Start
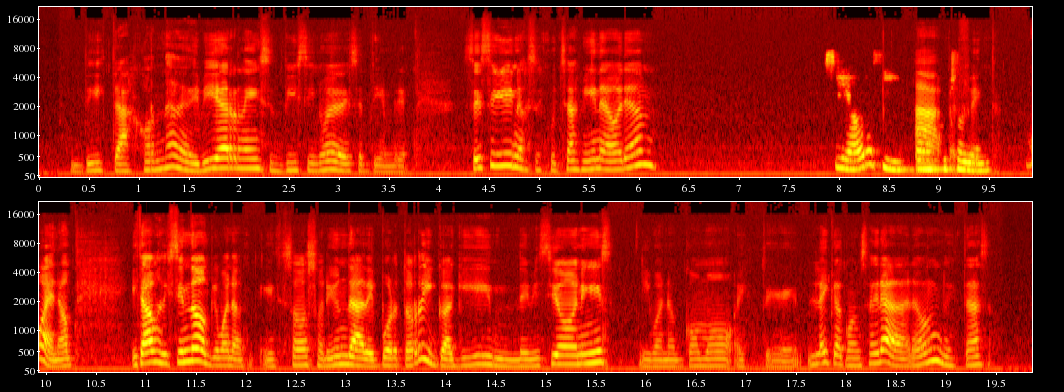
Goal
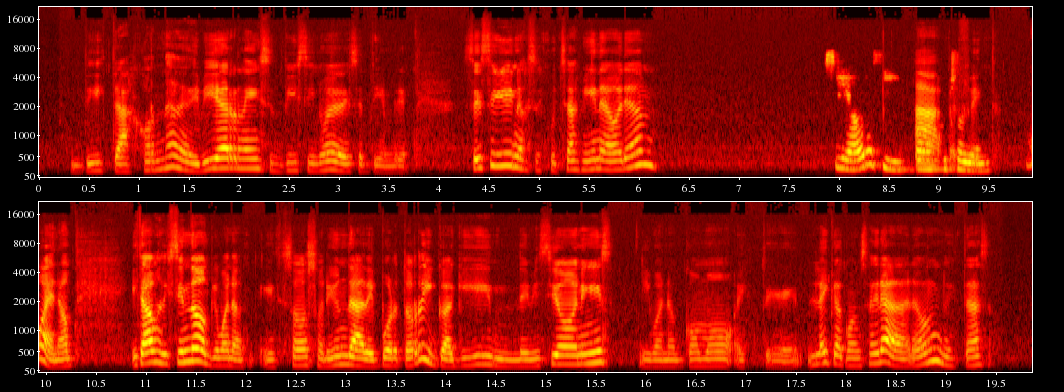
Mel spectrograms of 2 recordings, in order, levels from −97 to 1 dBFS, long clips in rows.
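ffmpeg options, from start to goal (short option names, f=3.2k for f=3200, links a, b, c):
-af "highpass=f=290:w=0.5412,highpass=f=290:w=1.3066,volume=-3dB"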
